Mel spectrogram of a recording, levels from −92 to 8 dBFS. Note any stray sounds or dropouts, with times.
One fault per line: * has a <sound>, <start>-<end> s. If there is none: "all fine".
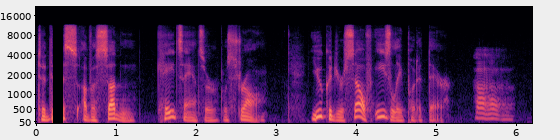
* has a dropout, 0.2-0.3 s
* has a laugh, 5.5-6.0 s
